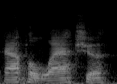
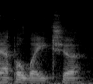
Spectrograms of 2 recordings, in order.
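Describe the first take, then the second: First: The middle syllable sounds like 'latch'. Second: The middle syllable does not sound like 'latch'. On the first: The local way of saying it. The speaker calls it right. "it is pronounced Appalachia ... It's Latch" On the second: An outsider's way of saying it. The speaker calls it wrong. "not Appalachia"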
